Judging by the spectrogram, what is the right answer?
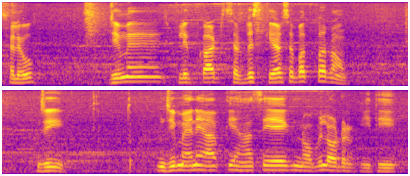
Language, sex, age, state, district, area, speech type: Urdu, male, 18-30, Uttar Pradesh, Shahjahanpur, urban, spontaneous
